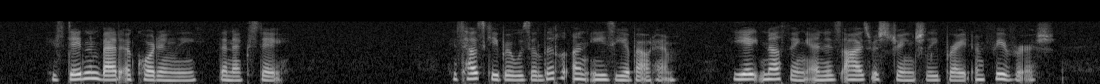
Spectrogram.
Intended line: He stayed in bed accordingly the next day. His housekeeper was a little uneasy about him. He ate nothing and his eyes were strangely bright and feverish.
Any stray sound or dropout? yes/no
no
